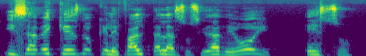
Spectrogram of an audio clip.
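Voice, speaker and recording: A man preaching a sermon as pastor, emphatic, swinging between loud and hushed, asking rhetorical questions. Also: very high-pitched, fairly quick, no room sound. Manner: acts out quoted voices in a mocking tone.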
